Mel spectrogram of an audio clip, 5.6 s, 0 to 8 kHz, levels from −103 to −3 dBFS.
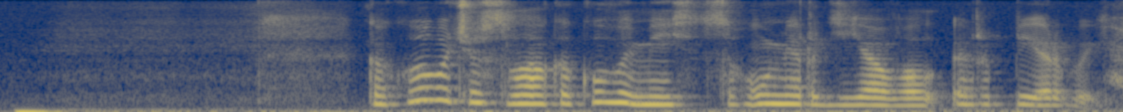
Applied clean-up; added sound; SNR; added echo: none; none; none; none.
